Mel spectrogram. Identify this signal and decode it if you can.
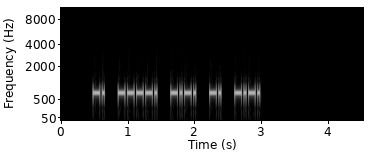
Morse code, heard as a keyed tone, about 34 wpm, spaced as for 25 wpm, 700 Hz. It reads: N9CNC
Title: USA Call Signs - 5 Characters - 2x Character Spacing - 35wpm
